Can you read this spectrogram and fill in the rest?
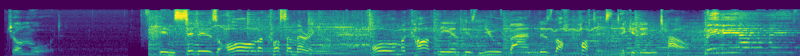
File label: Commercial, Male voices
